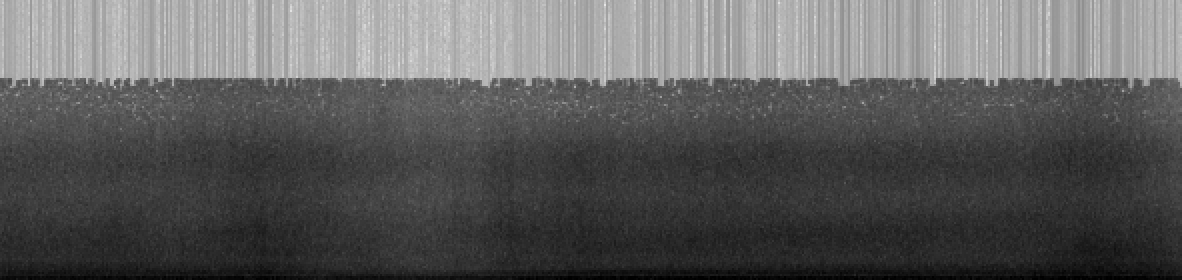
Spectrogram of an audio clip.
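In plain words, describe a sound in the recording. Waves crash and roar against rocks.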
